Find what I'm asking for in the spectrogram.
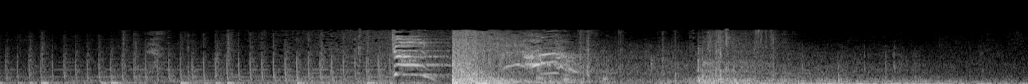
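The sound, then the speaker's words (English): A gunshot rings out during a tense confrontation: a single loud, sharp blast with a ringing tail, followed by further rough noise. “Hold your fire. I fired that shot.”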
